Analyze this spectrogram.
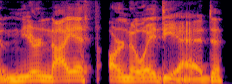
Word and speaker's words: Nirnaeth Arnoediad: We bring you today the Battle of Unnumbered Tears, or the Nirnaeth Arnoediad, I suppose. That's how Andy Serkis pronounces it in the audiobook, so I'm going with that.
